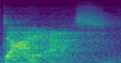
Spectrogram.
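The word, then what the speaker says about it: DIAAS: It all comes down to one thing, something called dias.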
